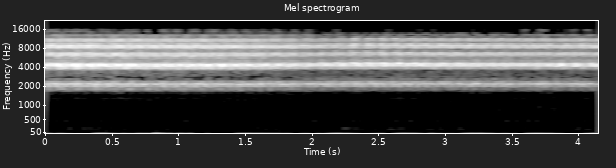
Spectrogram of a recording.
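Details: Loud, unbroken high-pitched whirring of Japanese cicadas, an even ringing drone holding constant throughout, with only faint low background noise.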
